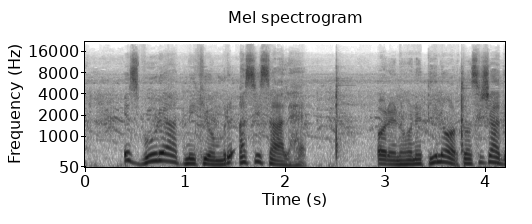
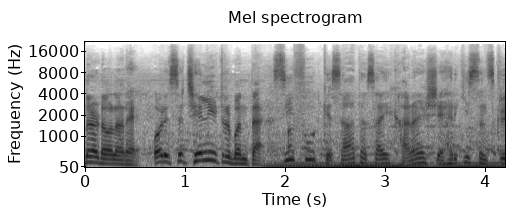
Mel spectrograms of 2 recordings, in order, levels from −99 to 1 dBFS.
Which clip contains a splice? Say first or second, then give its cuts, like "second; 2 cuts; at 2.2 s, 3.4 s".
second; 1 cut; at 1.9 s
